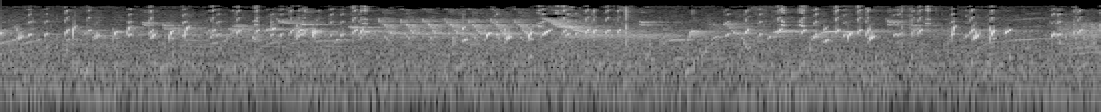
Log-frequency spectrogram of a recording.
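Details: Goldfinch chorus of continuous high, tinkling twitters and buzzy trills, several birds overlapping so the song never pauses.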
